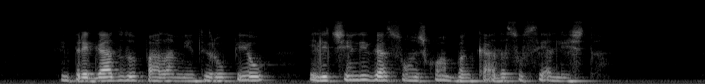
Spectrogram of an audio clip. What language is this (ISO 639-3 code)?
por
